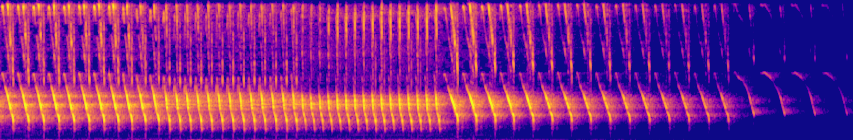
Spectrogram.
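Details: Canary song for coaxing and tutoring young and non-singing males: a dense rapid trill of repeated notes that loosens into spaced, downslurred notes, slowing and fading toward the end.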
